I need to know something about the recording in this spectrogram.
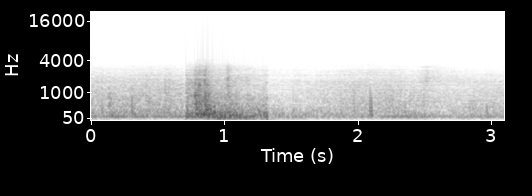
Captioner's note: door slams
